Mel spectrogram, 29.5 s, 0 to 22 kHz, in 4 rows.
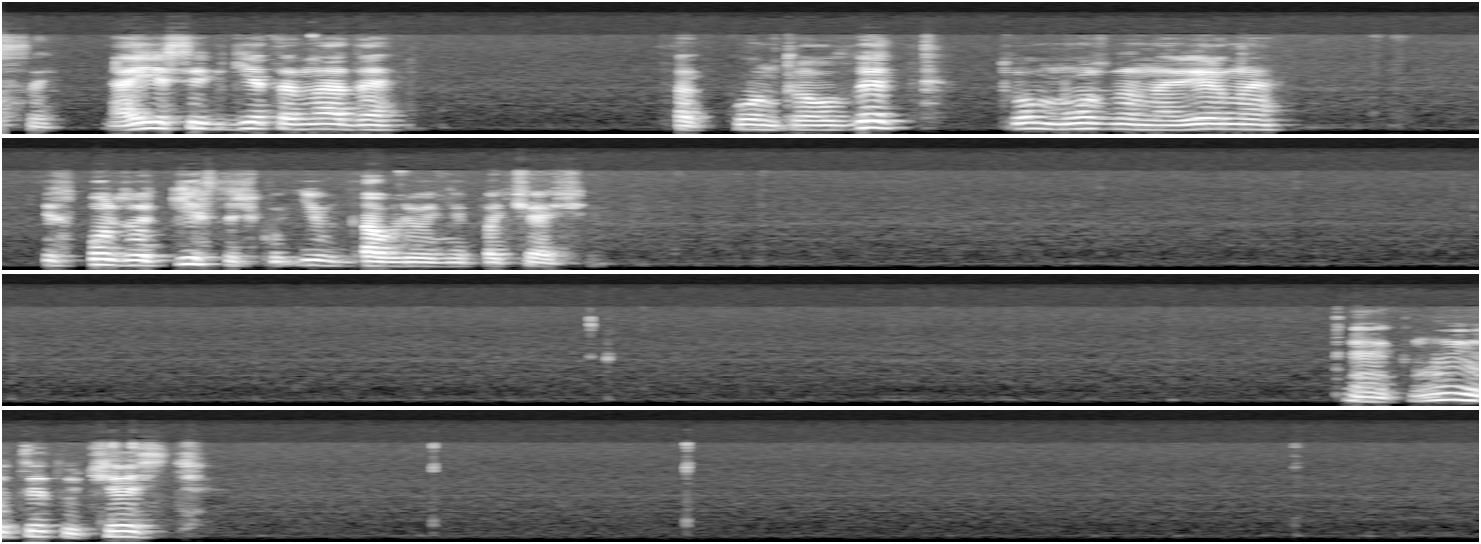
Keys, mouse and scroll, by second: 1.6 ctrl+click, 3.9 ctrl+z, 7.1 click, 11.0 ctrl+click, 11.0 right click, 13.1 middle click, 14.7 middle click, 14.7-15.3 scroll up 2, 17.2 middle click, 18.9 scroll down 1, 19.9-20.3 scroll down 1, 23.3 click, 24.6 click, 28.7 click.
